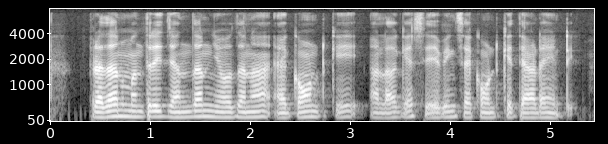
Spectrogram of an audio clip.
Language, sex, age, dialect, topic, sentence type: Telugu, male, 51-55, Utterandhra, banking, question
